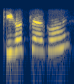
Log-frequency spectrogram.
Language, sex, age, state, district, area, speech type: Bengali, female, 30-45, West Bengal, Uttar Dinajpur, urban, conversation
